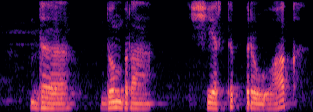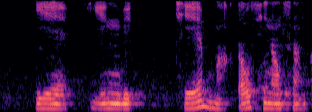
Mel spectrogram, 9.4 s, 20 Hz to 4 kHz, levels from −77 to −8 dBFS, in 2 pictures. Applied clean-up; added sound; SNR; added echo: none; none; none; none.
